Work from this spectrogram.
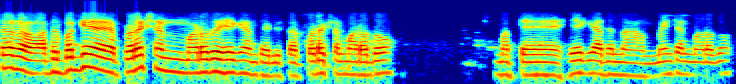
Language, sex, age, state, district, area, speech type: Kannada, male, 18-30, Karnataka, Kolar, rural, conversation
